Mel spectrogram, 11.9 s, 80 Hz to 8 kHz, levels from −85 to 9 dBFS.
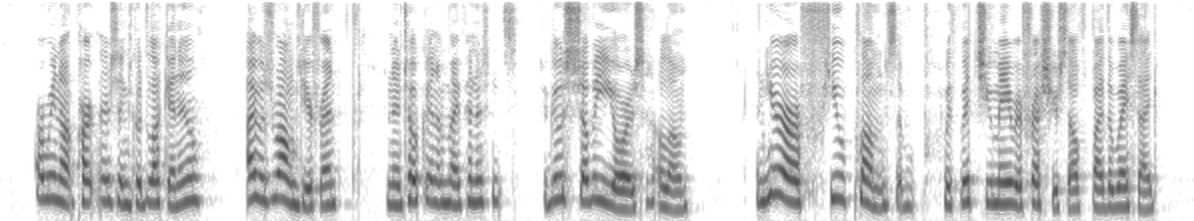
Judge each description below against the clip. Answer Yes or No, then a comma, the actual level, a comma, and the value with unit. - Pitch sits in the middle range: No, very high, 250 Hz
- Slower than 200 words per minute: No, fast, 205 wpm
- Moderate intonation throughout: Yes, average, 3.6 semitones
